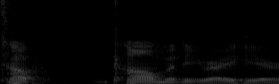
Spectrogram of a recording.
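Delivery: ordinary delivery, nothing marked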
